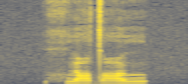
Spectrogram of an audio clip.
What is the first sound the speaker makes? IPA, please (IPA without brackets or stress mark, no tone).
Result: xʷ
